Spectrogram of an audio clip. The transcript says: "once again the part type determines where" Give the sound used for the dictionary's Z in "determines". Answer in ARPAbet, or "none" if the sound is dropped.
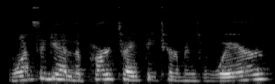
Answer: Z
